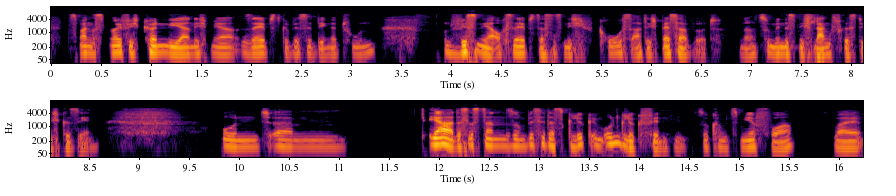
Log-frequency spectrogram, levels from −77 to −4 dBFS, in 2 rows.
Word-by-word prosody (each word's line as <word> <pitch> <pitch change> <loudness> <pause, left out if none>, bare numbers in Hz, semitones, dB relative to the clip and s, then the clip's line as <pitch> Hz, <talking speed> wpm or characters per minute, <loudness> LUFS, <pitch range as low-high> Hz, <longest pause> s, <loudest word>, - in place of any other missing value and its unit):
Zwangsläufig 110 +1 +1
können 115 -1 +3
die 105 - +4
ja 100 0 +5
nicht 105 +2 -3
mehr 95 -1 -2
selbst 105 -1 +1
gewisse - - -5
Dinge 90 +2 -6
tun 105 +6 -9 0.7
und 110 -3 -6
wissen 120 0 +6
ja 95 - +3
auch - - -3
selbst, 105 -1 +1
dass - - -2
es - - -8
nicht - - -3
großartig 110 +1 -3
besser - - +2
wird, - - -7
ne? 85 +1 -9
Zumindest 100 -2 0
nicht 100 0 +1
langfristig 90 +3 +1
gesehen. 105 - -8 1.2
Und, 110 -1 -2
ähm, 110 -1 -6 0.8
ja, - - +11
das - - +2
ist - - +2
dann 120 -1 0
so 120 +1 -3
‘n 115 - -5
bisschen 135 +3 -3
das 120 -3 -1
Glück 135 +5 -2
im 120 - -5
Unglück 150 - 0
finden, 95 +5 -6
so 110 -1 -9
kommt‘s 105 0 -7
mir 110 +1 +1
vor, 95 +3 -3 0.4
weil 100 -2 -1
110 Hz, 165 wpm, -26 LUFS, 100-115 Hz, 1.2 s, ja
